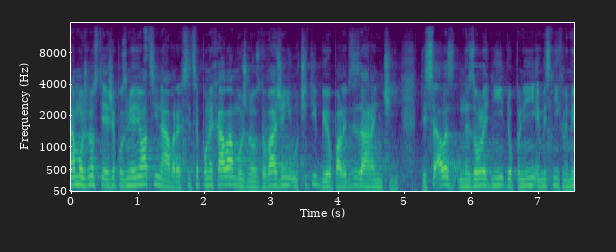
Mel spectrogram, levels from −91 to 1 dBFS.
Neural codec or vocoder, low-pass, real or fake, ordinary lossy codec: none; 14.4 kHz; real; AAC, 64 kbps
